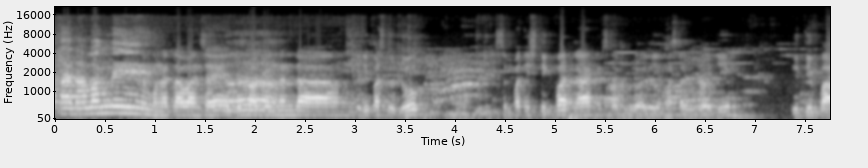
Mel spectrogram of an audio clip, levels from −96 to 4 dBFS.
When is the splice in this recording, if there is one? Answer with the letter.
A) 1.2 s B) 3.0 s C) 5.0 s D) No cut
B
